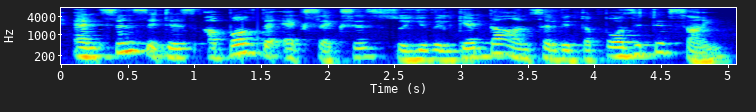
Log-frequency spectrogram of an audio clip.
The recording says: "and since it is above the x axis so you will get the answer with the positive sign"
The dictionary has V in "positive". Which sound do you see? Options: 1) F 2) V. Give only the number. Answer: 2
